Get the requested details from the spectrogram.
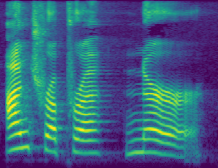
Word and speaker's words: entrepreneur: Entrepreneur, entrepreneur, the primary stress is on the last syllable.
